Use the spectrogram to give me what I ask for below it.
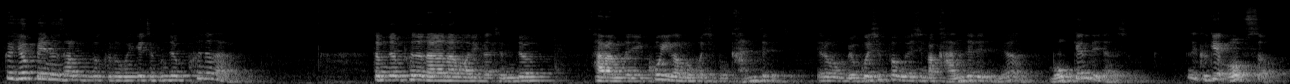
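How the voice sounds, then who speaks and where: A male pastor with a high, fairly quick voice preaches a storytelling sermon, animatedly calling out to his congregation as the tale unfolds. He's recorded from a distance in an echoey church full of people.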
